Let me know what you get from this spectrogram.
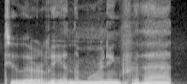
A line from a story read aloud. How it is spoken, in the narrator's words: he grumbles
